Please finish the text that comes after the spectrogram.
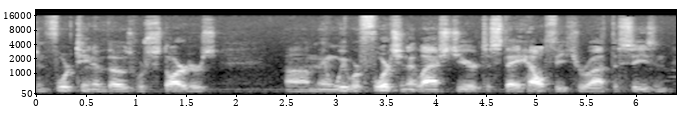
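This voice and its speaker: A man working as a football coach, giving earnest, measured interview answers on a conference call and often repeating his phrases. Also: deep voice. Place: conference call, faint noise behind. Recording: noisy conference call audio.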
